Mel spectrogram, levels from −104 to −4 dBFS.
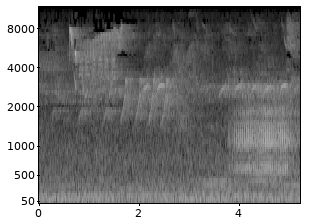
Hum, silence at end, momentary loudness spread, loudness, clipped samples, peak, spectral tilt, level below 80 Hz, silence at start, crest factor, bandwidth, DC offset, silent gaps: none; 0 s; 10 LU; -39 LUFS; under 0.1%; -22 dBFS; -2.5 dB/octave; -54 dBFS; 0 s; 18 dB; 11.5 kHz; under 0.1%; none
